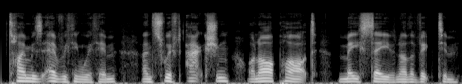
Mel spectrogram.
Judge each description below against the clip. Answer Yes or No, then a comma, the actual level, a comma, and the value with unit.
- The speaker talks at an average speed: Yes, average, 195 wpm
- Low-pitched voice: Yes, low, 125 Hz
